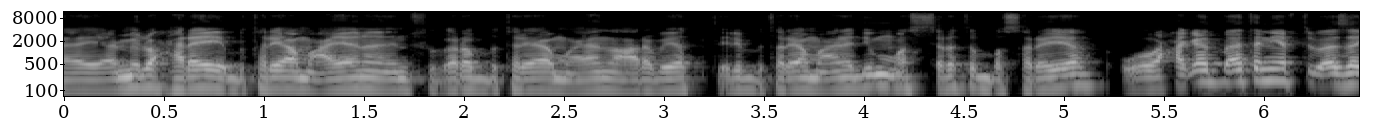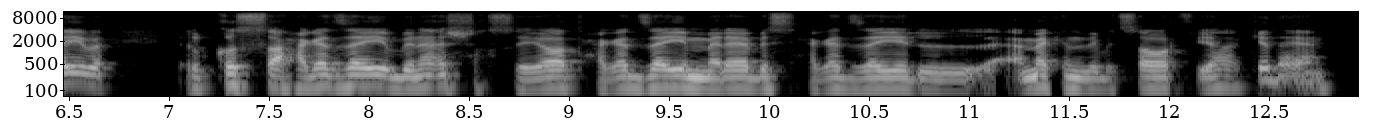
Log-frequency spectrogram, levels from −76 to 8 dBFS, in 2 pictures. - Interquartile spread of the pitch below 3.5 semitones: Yes, average, 2.7 semitones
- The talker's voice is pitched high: No, low, 115 Hz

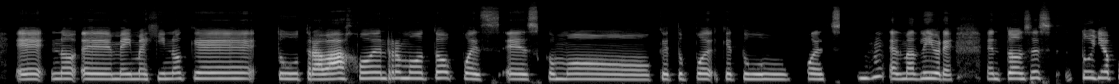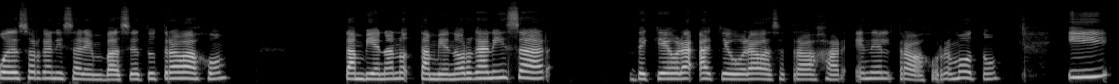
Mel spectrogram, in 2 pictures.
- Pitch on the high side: Yes, very high, 255 Hz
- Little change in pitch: Yes, narrow, 2.3 semitones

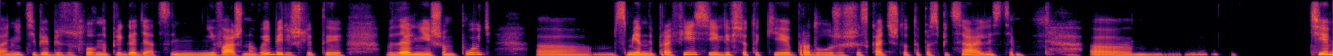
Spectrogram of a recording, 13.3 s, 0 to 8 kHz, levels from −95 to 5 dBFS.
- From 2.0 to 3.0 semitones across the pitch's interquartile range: Yes, narrow, 2.5 semitones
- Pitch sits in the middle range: Yes, medium, 160 Hz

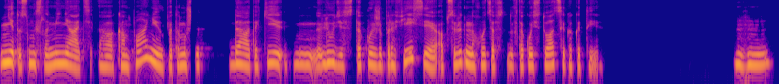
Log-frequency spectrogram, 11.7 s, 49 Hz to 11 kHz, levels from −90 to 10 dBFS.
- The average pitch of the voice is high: No, medium, 170 Hz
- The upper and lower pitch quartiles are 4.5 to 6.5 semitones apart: No, narrow, 2.6 semitones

